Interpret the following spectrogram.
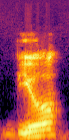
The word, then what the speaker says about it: Buell: Y a los 16 años, el 6 de enero de 1827, se casó con Norman Buell, creo que se pronuncia. Buell, sí.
